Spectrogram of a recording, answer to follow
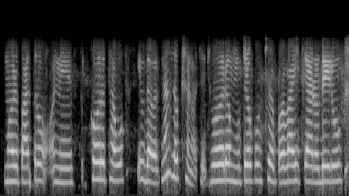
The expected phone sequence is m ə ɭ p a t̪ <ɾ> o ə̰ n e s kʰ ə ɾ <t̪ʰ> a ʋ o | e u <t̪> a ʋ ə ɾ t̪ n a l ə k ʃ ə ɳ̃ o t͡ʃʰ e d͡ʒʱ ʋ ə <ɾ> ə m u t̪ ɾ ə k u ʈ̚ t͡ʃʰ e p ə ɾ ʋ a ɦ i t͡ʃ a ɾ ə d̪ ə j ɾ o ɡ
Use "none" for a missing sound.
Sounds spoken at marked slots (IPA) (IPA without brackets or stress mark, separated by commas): ɾ, t̪ʰ, d̪, ɾ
